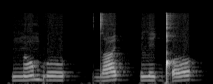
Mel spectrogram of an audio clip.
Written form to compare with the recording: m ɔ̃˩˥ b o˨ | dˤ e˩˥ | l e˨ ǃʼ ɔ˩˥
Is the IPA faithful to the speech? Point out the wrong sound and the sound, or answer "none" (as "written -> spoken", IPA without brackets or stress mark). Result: m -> n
